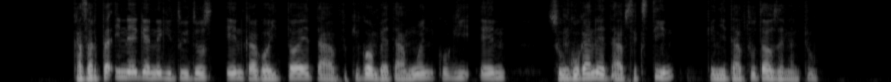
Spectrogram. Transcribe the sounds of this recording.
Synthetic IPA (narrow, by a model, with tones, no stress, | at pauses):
ka˨s̬a˨ɾta˦ʔi˦nɛ˦k̬ɛ˨nɛ˦ki˨tu˦i˨t̬o˦s | e˦nka˨kɔ˨itɔ˦ɛ˦ta˨p̚ki˨kɔ˦mbɛ˨ta˨mŋwɛ˦ɲko˦k̬i˦e˦n | su˨ŋɡu˨ka˦nɛ˦t̬a˨psɪ˨ksti˦n | ke˨ɲi˨ta˨p̚tu˦ta˦wzɛ˨nda˨ntu˨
